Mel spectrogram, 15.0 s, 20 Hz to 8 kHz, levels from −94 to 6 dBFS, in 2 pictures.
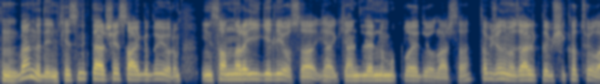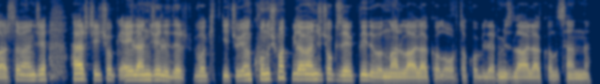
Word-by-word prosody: Hı, 115 -3 +1
ben 190 +3 +4
de 120 - +2
değilim. 105 0 0
Kesinlikle 140 +7 0
her 140 -1 +10
şeye 150 +3 0
saygı 130 0 +3
duyuyorum. 130 -6 -2 0.3
İnsanlara 140 +2 +5
iyi 145 0 +1
geliyorsa 135 -7 +1
ya 105 -4 -4
kendilerini 120 +2 +1
mutlu 120 0 -1
ediyorlarsa 110 +1 -5
Tabii 150 0 -3
canım, 150 -1 0
özellikle 130 0 +1
bir 120 - -9
şey - - -6
katıyorlarsa, 130 -4 -3
bence, 130 +2 -1 0.3
her 150 0 +7
şey 135 - -6
çok 140 +1 -8
eğlencelidir. 125 -5 +1
Vakit 115 0 -8
geçiyor. 215 - -5
Yani 135 +1 +1
konuşmak 150 +6 -1
bile 140 -1 +3
bence 140 0 +3
çok 140 0 -6
zevkliydi 125 -1 -1
bunlarla 100 -1 -1
alakalı, 95 0 -1
ortak 100 +2 -11
hobilerimizle 100 -1 -6
alakalı 95 0 -3
senle. 90 0 -7
125 Hz, 165 wpm, -23 LUFS, 105-140 Hz, 0.3 s, her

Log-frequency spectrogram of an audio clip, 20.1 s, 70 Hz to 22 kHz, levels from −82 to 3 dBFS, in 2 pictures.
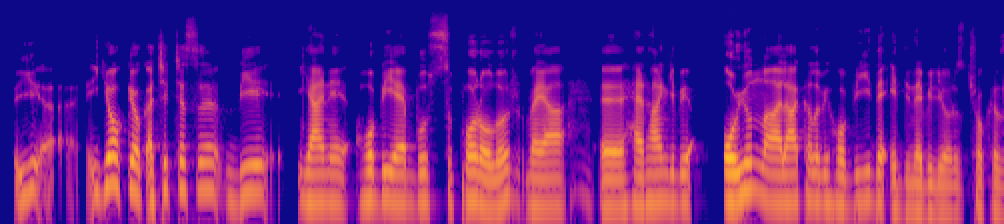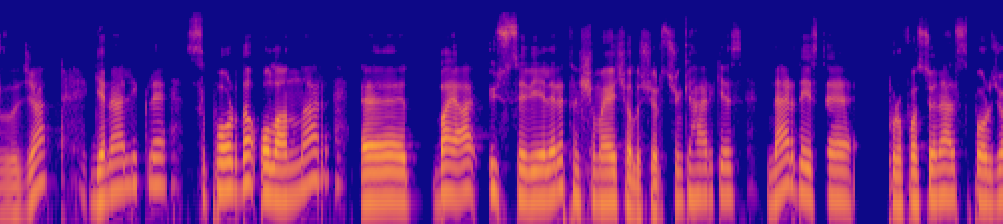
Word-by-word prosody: Ya 165 - -4 0.3
Yok. 180 +4 +3
yok. 160 -4 +4
Açıkçası 170 +4 -1
bir, 155 +5 -3 0.3
yani, 130 -2 +1
hobiye 130 -2 +1
bu 130 0 -1
spor 130 +1 0
olur 120 +4 +3
veya 115 -1 +2 0.3
eee 115 0 +4
herhangi 125 +1 0
bir 130 0 0 0.3
oyunla 145 +4 +7
alakalı 130 +1 +3
bir 125 - -3
hobiyi 125 +2 -4
de 135 - +1
edinebiliyoruz 100 -2 -3
çok 105 0 -7
hızlıca. 100 - -4 0.4
Genellikle 190 +7 -2 0.2
sporda 170 +6 +1
olanlar 155 +8 +2 0.4
eee 135 0 +4 0.2
bayağı 160 +3 +1
üst 165 -2 -1
seviyelere 140 +4 +1
taşımaya 135 -2 -1
çalışıyoruz. 100 -5 -3
Çünkü 135 +2 -7
herkes 150 +1 -6 0.2
neredeyse 145 -3 -2 0.3
profesyonel 135 +3 -1
sporcu 140 -1 -2
135 Hz, 110 wpm, -23 LUFS, 125-155 Hz, 0.4 s, oyunla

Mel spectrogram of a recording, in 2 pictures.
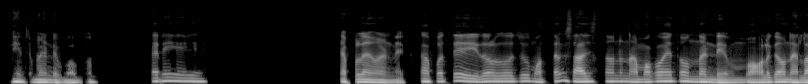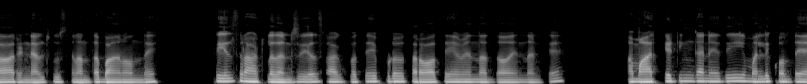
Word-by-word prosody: నిజమే 110 -2 0
అండి 100 -2 -1
బాబు! 95 +2 -4 0.6
కానీ 155 +3 -2 1.7
చెప్పలేమండి. 105 -5 0 0.2
కాకపోతే 135 +4 -3 0.2
ఎదో 130 +2 -1 0.2
రోజు 135 +1 -3
మొత్తానికి 140 +9 -4
సాధిస్తాం 130 +2 0
అన్న 135 - -3
నమ్మకం 115 +5 -1
అయితే 145 0 -3
ఉందండి. 120 -5 +1 0.2
మాములుగా 110 +2 +2
నెల, 100 +1 +2 0.2
2 105 -1 -1
నెల్లు 105 +3 0
చూసాను 110 -2 -1
అంతా 105 +3 0
బాగానే 110 0 +4
ఉంది. 110 +3 0 0.6
సేల్స్ 140 0 +2
రాట్లేదండి. 115 -4 +4
సేల్స్ 120 +2 0
రాకపోతే 120 +2 -1
ఇప్పుడు 130 0 -1 0.2
తర్వాత 115 0 +3
ఏమైంది 115 -1 +2
అర్థమైందంటే, 105 +2 -3 0.7
ఆ - - +5
మార్కెటింగ్ 145 +4 +2
అనేది 140 +1 +1 0.2
మళ్ళీ 125 +2 +3
కొంత 125 -1 0
115 Hz, 130 wpm, -23 LUFS, 110-130 Hz, 1.7 s, ఆ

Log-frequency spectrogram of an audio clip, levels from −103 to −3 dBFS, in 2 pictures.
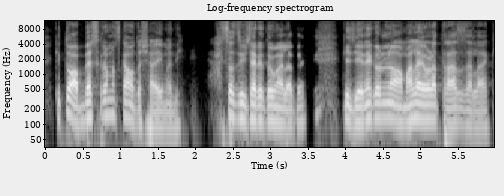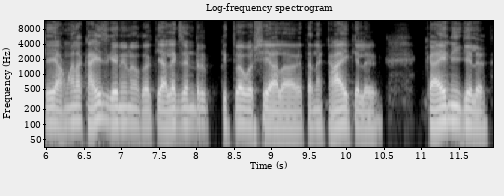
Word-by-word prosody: की - - -6
तो - - +2
अभ्यासक्रमच 145 +6 +4
का 145 - +2
होता 115 -6 +1
शाळेमध्ये? 90 -1 -3 0.5
असाच 145 -4 0
विचार 130 -1 +4
येतो 120 0 +3
मला 105 -2 +2
तर. 110 - -6 0.5
की 125 - +2
जेणेकरून 135 +5 +2
आम्हाला 120 +1 +5
एवढा 125 0 +6
त्रास 105 0 +1
झाला 90 -2 -4
की 110 +1 -3
आम्हाला 110 +3 -5
काहीच 125 +5 -3
घेणं 110 0 -3
नव्हतं 100 -2 -7
की - - -6
अलेक्झांडर 105 +2 -4 0.2
कितव्या 105 +5 -4
वर्षी 100 +1 -5
आला? 90 -2 -2
त्यानं 95 +2 -10
काय 95 +3 -1
केलं? 90 -2 -6 0.7
काय 105 +3 +1
नाही 120 -2 -4
केलं? 95 -4 -3
110 Hz, 165 wpm, -21 LUFS, 100-120 Hz, 0.7 s, एवढा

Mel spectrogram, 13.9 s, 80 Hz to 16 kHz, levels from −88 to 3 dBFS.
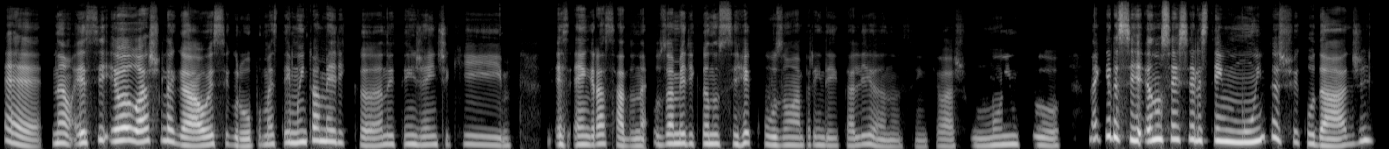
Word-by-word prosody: É. 190 - 0
Não, 235 -2 0
esse 245 +7 0
eu 290 0 +7
acho 280 +3 +3
legal 190 -10 +3
esse 210 +1 -4
grupo, 180 0 -5
mas 210 +1 -5
tem 245 +2 -4
muito 260 +4 +2
americano 240 -10 -1
e - - -5
tem 210 +1 -5
gente 200 +1 -8
que 195 -3 -9 0.5
es 205 -1 -3
é 205 +1 -1
engraçado, 200 -4 -3
né? 170 0 -4
Os 205 +1 -11
americanos 220 -1 0
se 215 - -7
recusam 200 -5 -4
a - - -5
aprender 185 -1 -10
italiano, 175 -4 -9
assim, 150 -1 -20
que 155 - -27
eu - - -12
acho 160 +1 -12
muito 185 0 -6 0.3
não 335 - -5
é - - -12
que - - -13
eles 370 -3 +5
se 295 -6 +4
eu 285 - +5
não 325 - +9
sei 325 +1 +2
se 325 +1 -5
eles 295 -2 +2
têm 290 -1 +5
muita 275 +7 +5
dificuldade 220 - -3
210 Hz, 195 wpm, -20 LUFS, 185-260 Hz, 0.5 s, não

